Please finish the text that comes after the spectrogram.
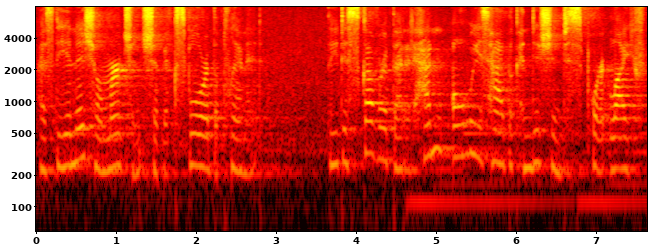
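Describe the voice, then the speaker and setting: An actress playing a gentle, wistful storyteller, narrating a video game tale in a measured, dramatic, hushed manner. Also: female voice, fairly high pitch, natural voice. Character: gentle, wistful female storyteller, solemn and tender. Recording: long reverb, music behind.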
